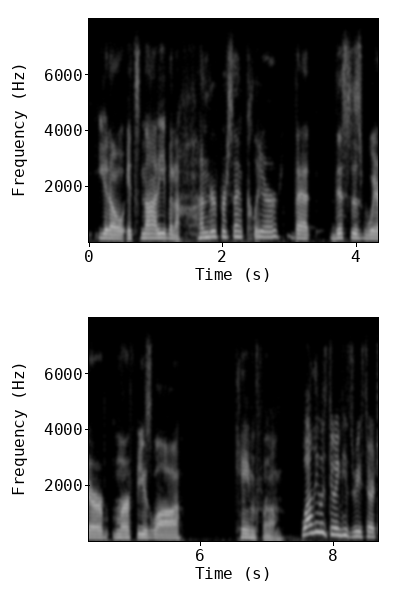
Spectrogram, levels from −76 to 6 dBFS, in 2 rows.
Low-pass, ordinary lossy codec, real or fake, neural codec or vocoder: 7.2 kHz; Opus, 32 kbps; fake; codec, 16 kHz, 8 kbps, FreqCodec, larger model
